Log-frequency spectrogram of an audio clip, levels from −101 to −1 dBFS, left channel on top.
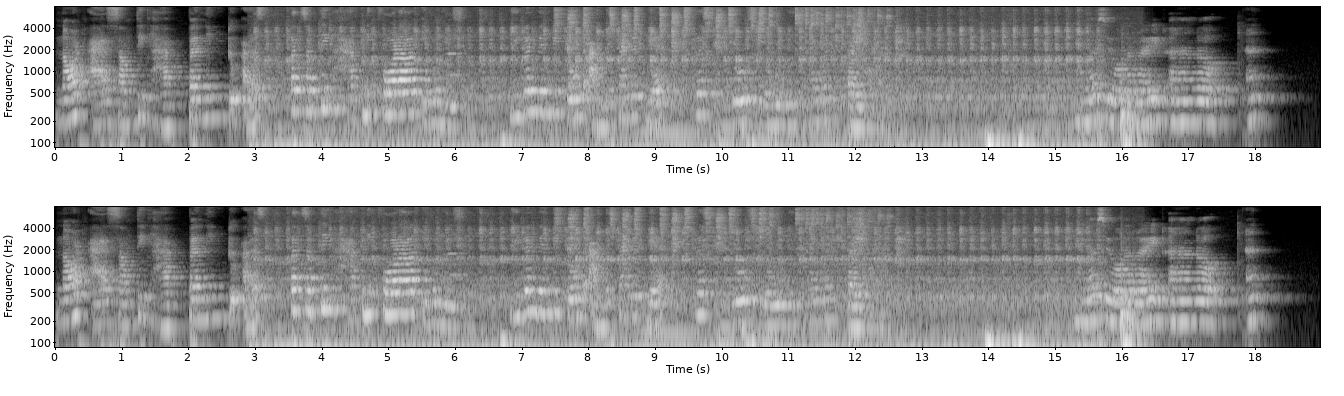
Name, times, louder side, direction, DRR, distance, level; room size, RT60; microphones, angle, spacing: voice 1, 0.0-1.7 2.0-6.5 6.8-9.2 9.6-12.5 13.9-14.1, equal, 65° left, 1.0 m, -25 dB
Tick-tock, 2.9-15.8, equal, 10° left, 0.8 m, -28 dB
sound 1, 7.5-12.8, left 1 dB, 85° left, 0.9 m, -32 dB
sound 2, 8.5-16.5, equal, 30° left, 0.4 m, -35 dB
voice 2, 15.3-18.0, right 2 dB, 55° right, 0.4 m, -25 dB
2.6 x 2.1 x 2.6 m
head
